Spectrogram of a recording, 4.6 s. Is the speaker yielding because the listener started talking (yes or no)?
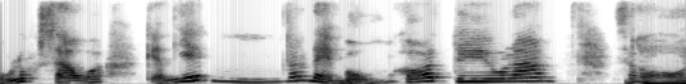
no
